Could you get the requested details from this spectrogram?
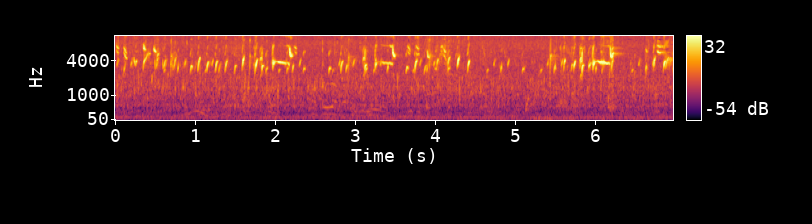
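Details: Song of a goldfinch, presented for training goldfinches to sing, a fast tinkling twitter of bright high notes with sharp whistled accents and brief buzzy rolls, pouring on almost without pause.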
